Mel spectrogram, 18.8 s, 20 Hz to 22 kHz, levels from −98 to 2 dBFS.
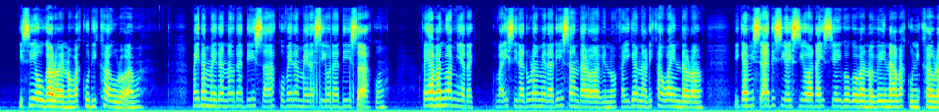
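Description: A train of clicks runs from 6.07 to 7.07 s, just after "maida nauda da isa'aku". About ten near-identical pulses arrive at an uneven pace of roughly eight per second. They stand a few decibels above the speech as sharp ticks, likely from electrical interference or a faulty connection.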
